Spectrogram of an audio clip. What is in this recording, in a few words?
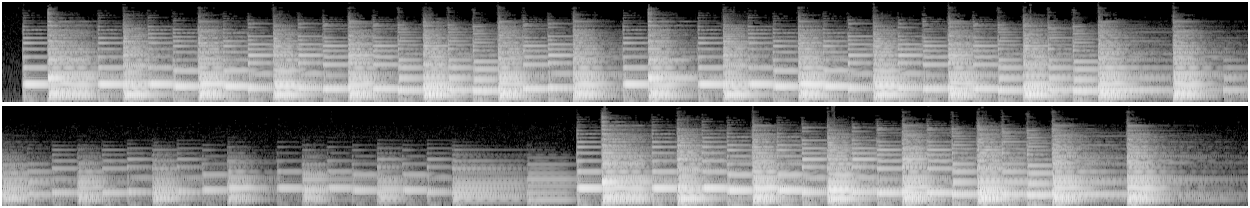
Tarantella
